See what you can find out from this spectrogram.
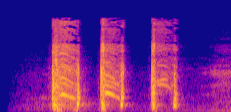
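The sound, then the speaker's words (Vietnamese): A woman choking in thick smoke gives three harsh, violent coughs, evenly spaced rough bursts that stand loud and alone. “ho sặc sụa trong làn khói dày đặc.”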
